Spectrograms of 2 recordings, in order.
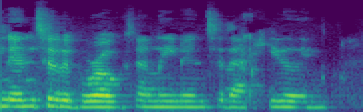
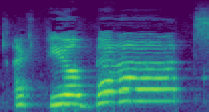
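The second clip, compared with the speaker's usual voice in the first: drawn-out emphatic; 8 semitones higher, 4 dB louder, much slower than usual. Real, not acted. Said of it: "repeats, drawn out higher".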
